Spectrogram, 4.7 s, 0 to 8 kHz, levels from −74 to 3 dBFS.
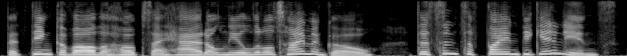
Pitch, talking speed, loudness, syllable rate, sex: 270 Hz, 230 wpm, -16 LUFS, 5.9 syllables/s, female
